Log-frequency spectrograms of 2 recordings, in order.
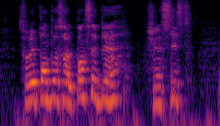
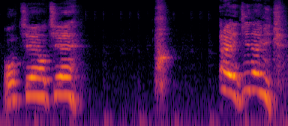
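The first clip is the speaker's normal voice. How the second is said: energetic coaching call; 4 semitones higher, 3 dB louder than usual. Real, not acted. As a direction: urge them to hold on. Coach pushing the final set.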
